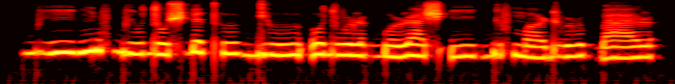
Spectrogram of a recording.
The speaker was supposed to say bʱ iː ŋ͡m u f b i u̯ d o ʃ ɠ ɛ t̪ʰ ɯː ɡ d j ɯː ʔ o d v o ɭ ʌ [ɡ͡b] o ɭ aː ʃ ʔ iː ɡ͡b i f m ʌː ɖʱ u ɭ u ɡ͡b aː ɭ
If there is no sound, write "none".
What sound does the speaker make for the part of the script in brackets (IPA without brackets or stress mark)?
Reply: ɡ͡b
